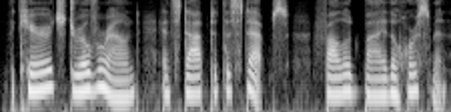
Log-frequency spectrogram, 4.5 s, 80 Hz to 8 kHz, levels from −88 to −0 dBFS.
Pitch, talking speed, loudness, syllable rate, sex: 180 Hz, 175 wpm, -17 LUFS, 5.4 syllables/s, female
